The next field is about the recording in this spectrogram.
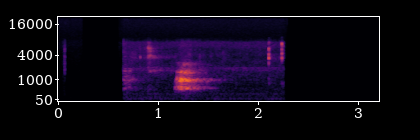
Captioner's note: dog barks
